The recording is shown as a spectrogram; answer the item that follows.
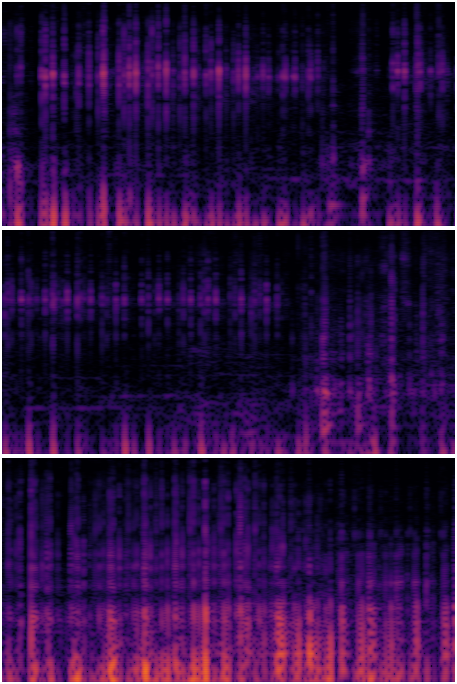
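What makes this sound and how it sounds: Fingertips and nails rapidly tap and scratch on a small, hollow green printed cardboard box with a white label. A dense, irregular patter of dry, papery taps runs through with bright scratchy rasping, and it shifts after about five and a half seconds to heavier, more hollow low thumps. Each hit dies almost instantly with no ring.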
